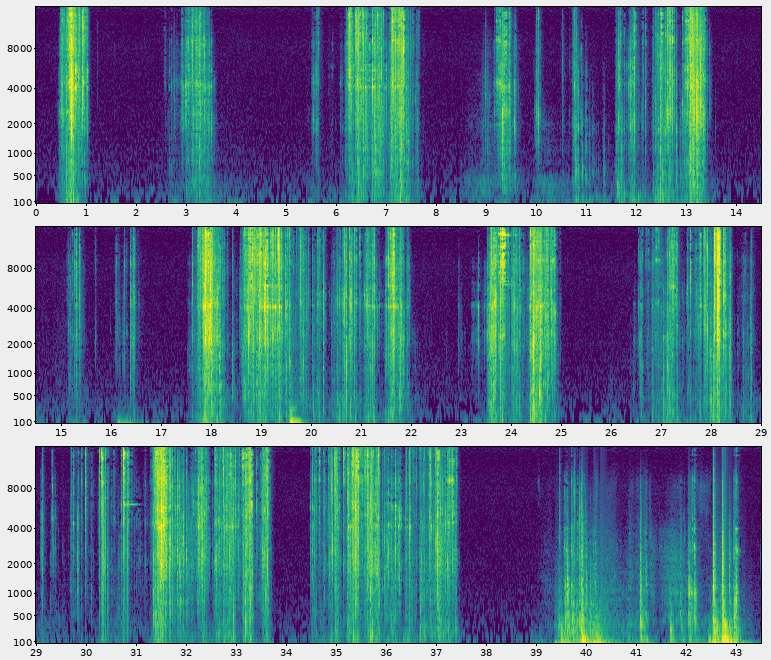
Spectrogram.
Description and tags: large keychain with all kinds of material - plastic & metal, falling into my hands.
clink, dink, keys, metal, tink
